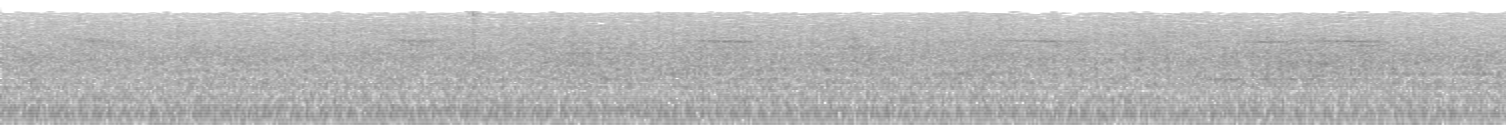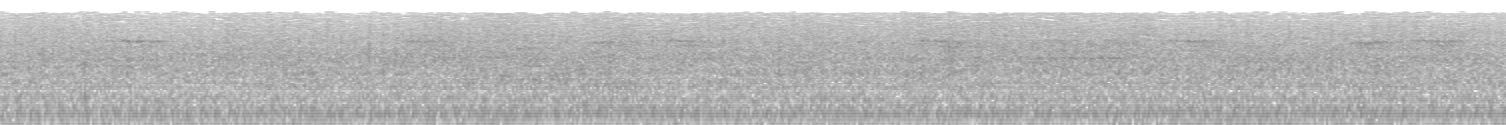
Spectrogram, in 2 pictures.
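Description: Nut roasting machine running: its drive motors give a steady mechanical hum with a constant low tone.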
